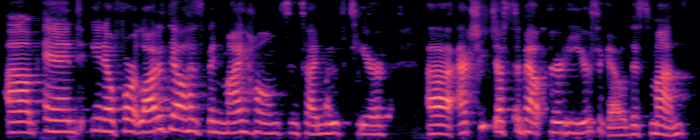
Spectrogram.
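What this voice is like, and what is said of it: New York accent. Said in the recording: “I was born in New York, for those of you who don't detect that accent. It's pretty hard not to.”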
